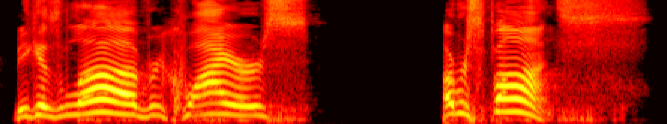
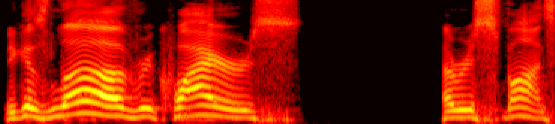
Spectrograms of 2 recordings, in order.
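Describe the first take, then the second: First: Slow and lifted, each word weighed; a preacher's slow emphatic statement; emphatic slow line. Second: Slow, falling away to soft on response; repeating the key line softer for the listeners to think on. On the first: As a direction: press it home slowly as the key point. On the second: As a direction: let it sink in quietly. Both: Shown as a demonstration.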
